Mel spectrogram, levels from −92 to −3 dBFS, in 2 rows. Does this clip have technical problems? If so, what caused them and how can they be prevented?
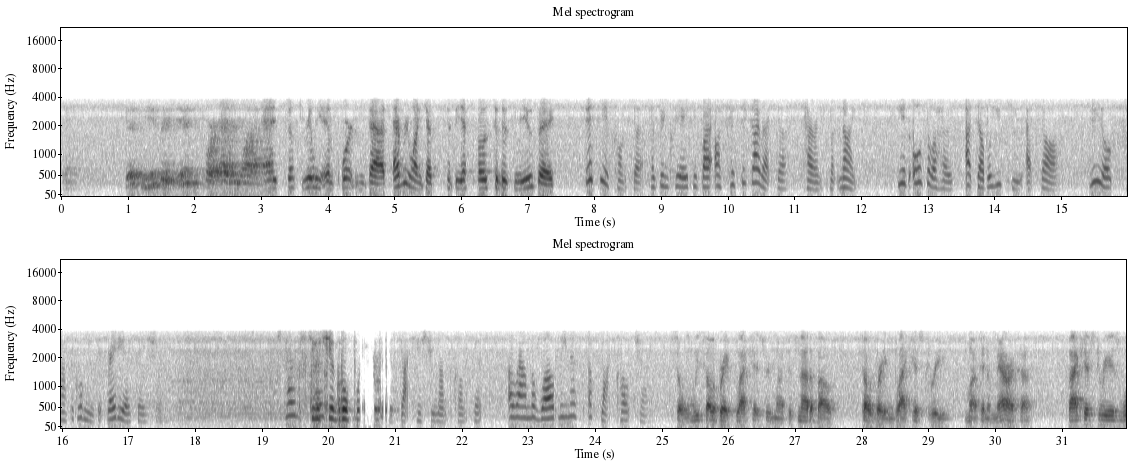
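Yes. Throughout the clip, the speech carries the buzzy, gravelly roughness of the GSM full-rate codec, which fits its 13 kbps rate. Its pulse-driven vocal-tract model discards fine excitation detail, the band runs roughly 250 Hz to 3.6 kHz, and nothing remains above 3.8 kHz. Routing the call over a wideband codec rather than legacy GSM prevents this.

From the start until 3.18 s, the voice sounds roomy and hollow with thinner bass, likely a switch to a distant microphone. The level barely changes, but a modest room-noise floor comes up. At 3.18 s the sound abruptly returns to close pickup. Checking that the close microphone is connected and selected before recording prevents this.

Echo leak appears at 19.52–19.73 s, 19.93–20.14 s and 20.67–20.81 s as delayed copies of speech trailing by 380 ms. 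They start faint and grow louder with each occurrence. These are likely residual loudspeaker echo that the far end's echo canceller failed to remove. Using a headset at the far end, or a better-tuned echo canceller, prevents this.

From 20.03 to 20.96 s, speech dips in pieces, very deeply at its worst, for about 0.7 s in total. This overlaps the echo bursts, so it is likely speech suppressed in double talk, where the canceller attenuates both the echo and the talker. Echo cancellation with proper double-talk detection, or headsets on both sides, prevents this.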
